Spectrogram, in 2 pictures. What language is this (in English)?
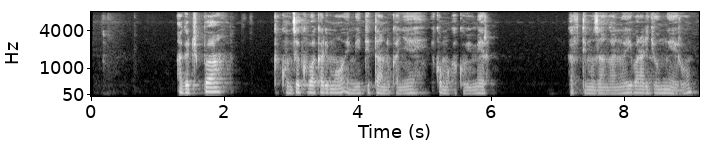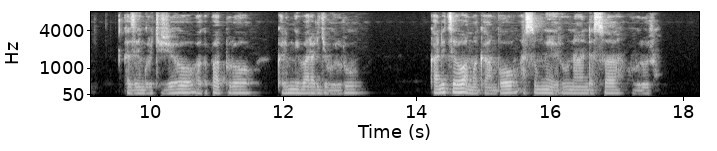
Kinyarwanda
